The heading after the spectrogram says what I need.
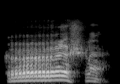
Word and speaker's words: Krishna: That R you should be able to extend infinitely. Krishna.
